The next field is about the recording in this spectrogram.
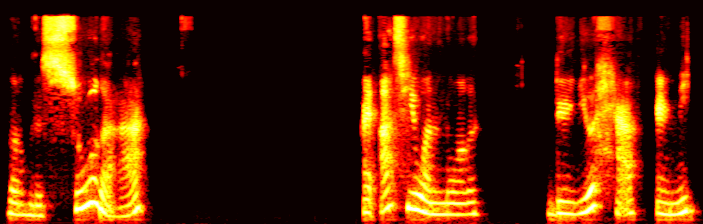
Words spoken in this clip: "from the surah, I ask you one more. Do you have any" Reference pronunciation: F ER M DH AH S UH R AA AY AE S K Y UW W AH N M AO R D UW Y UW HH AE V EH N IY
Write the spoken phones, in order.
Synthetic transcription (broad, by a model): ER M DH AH S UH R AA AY AE S K Y UW W AH N M AO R D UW Y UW HH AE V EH N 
